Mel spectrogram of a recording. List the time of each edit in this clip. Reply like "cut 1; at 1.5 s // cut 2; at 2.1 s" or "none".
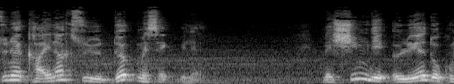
none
